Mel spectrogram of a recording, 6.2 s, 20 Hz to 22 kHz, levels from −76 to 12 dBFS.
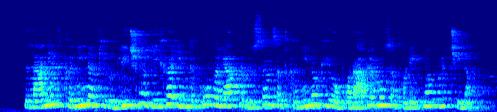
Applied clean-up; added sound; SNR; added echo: none; none; none; reverberation time 0.9 s.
